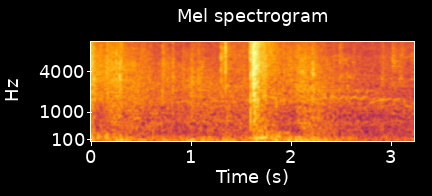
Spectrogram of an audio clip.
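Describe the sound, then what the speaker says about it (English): Canister artillery fire in an Empire Total War battle booms out in a dense, continuous rumble of cannon and gunfire, with one sharper blast standing out midway and no voices. "See if they can get some canister fire off."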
